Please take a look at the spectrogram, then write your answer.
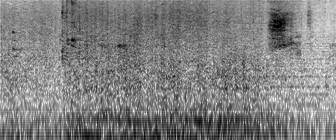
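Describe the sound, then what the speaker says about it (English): Fuses blow in the video game Nobody Wants to Die: a loud, dense burst of crackling noise that fills the whole clip without a break, with a sharper pop near the end. "Fuses just blew."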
